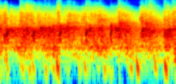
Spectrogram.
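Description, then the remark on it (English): A crowd applauds the panelists steadily at the close of a panel event, dense overlapping claps forming a loud, continuous wash of sound with no voices standing out. “So let's give our panelists a big round of applause.”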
